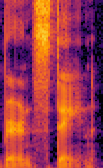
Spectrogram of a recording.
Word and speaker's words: Berenstain: spelled that way but I remember her saying Berenstain and saying it was pronounced stain even though it was spelled with an e and I was like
